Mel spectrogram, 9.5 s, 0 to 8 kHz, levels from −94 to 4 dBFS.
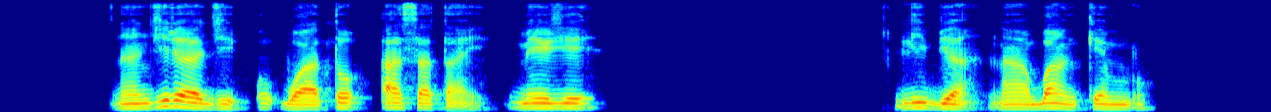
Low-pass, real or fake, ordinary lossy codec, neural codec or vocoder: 7.2 kHz; fake; none; codec, 16 kHz, 16 kbps, FunCodec, trained on Chinese and English, 50 frames a second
